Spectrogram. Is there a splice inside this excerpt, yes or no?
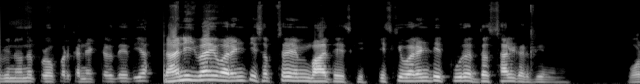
yes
